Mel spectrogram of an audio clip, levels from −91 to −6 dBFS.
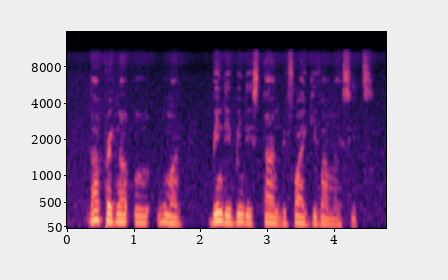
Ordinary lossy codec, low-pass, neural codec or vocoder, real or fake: none; 10.8 kHz; none; real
